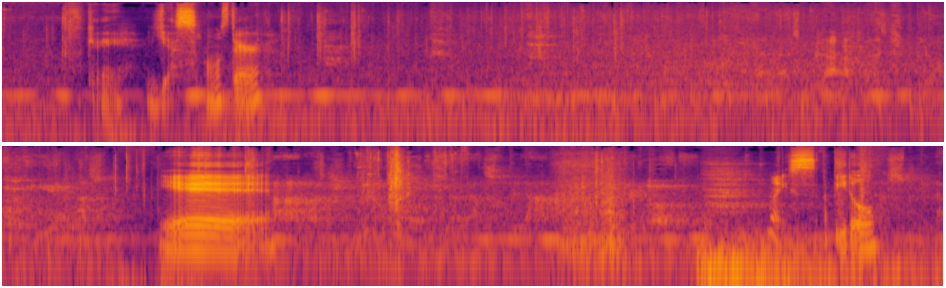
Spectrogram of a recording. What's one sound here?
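A young woman speaks casually into a microphone.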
